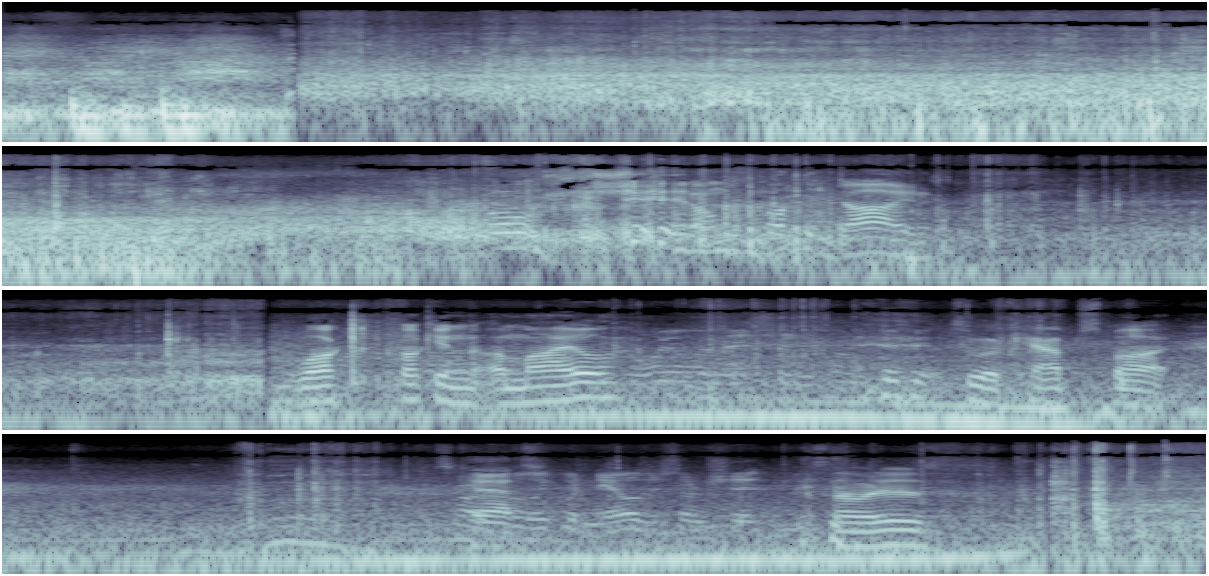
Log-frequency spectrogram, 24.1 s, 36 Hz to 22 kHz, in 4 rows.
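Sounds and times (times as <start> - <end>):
people shouting: 0.0 - 1.5
crowd noise: 0.0 - 10.0
skateboard wheels rolling on asphalt: 1.4 - 17.5, 19.0 - 24.0
wind rumble on microphone: 3.7 - 8.4.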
